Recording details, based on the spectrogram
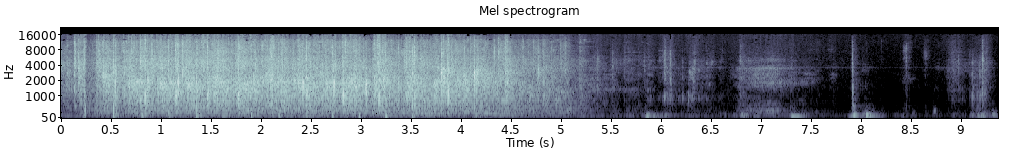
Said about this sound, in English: So thanks so much for joining us here this morning. Ladies and gentlemen, a round of applause, please.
